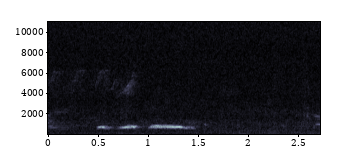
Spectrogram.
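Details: Caged lure spotted dove calling: two short soft coos followed by a longer, slightly falling hollow coo, set against a steady low background hiss.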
